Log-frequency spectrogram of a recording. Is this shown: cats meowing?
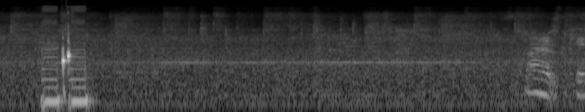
no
